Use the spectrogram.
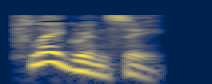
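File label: "flagrancy", British English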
